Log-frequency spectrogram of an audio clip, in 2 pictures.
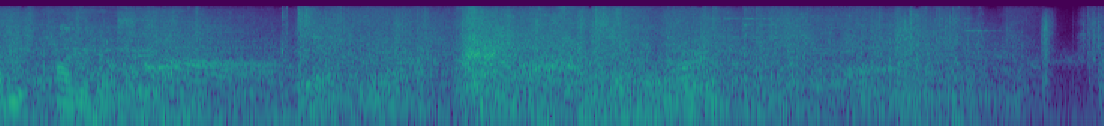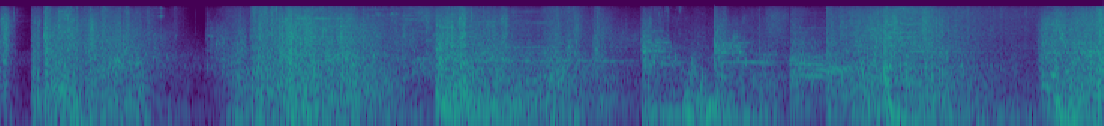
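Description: Video game spell effects whoosh and blows clash in a battle.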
